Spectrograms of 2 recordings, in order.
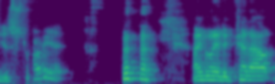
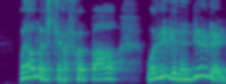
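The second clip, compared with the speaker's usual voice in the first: put-on high, childlike voice like a young kid; 5 semitones higher, 3 dB louder than usual. Speaker replays how he interviewed his toys as a kid, childlike voice. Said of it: "it still sounds like a child".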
